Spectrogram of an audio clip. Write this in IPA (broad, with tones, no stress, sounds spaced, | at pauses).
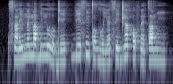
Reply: s ã˧ ɾ e˦ m ɛ̃˦ m a˦ b e˦ n o˦˨ l o˨ ɡ e˧ | ɡ͡b e˦ s ĩ˦˨ t ɔ˧ ɡ o˨ j ɛ̃˨˦ s e˧ d͡ʒ ã˦ h ɔ˧ f ɛ̃˨ t a˧ m i˧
